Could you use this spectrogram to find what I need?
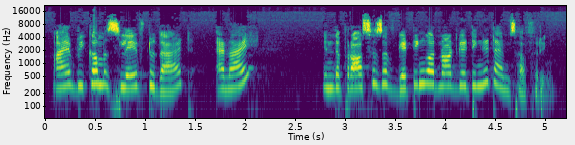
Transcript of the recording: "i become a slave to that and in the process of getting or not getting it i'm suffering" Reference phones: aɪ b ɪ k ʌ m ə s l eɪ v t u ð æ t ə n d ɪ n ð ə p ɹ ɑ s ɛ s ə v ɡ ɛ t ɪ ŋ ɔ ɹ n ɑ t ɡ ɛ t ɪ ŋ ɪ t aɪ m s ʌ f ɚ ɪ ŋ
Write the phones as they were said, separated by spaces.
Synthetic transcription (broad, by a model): aɪ b ɪ k ʌ m ə s l eɪ v t u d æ t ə n d ɪ n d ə p ɹ ɑ s ɛ s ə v ɡ ɛ t ɪ ŋ ɔ ɹ n ɑ t ɡ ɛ t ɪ ŋ ɪ t aɪ m s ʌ f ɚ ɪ ŋ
